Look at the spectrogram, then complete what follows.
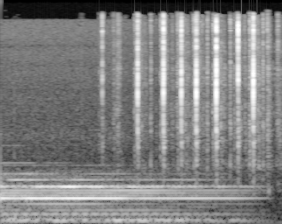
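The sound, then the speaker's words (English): Typewriter keys strike in a quick, slightly uneven run of about eight or nine sharp clacks as someone types up the previous night's notes, starting after a moment of steady low hum that continues underneath. “Typing last night's notes, I see.”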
